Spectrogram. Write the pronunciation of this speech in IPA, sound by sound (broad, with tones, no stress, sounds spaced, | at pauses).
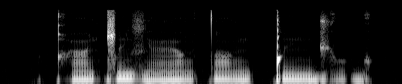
qʰ æ̃˧ ǁ ĩ˥ ɮ æ̃ː˩˧ ɡ tˤ æ̃˥˧ ŋ ɪ˩˧ ǃ ĩ˥˧ n d͡ʒ ʊː˥˧ ɡ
